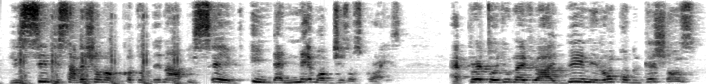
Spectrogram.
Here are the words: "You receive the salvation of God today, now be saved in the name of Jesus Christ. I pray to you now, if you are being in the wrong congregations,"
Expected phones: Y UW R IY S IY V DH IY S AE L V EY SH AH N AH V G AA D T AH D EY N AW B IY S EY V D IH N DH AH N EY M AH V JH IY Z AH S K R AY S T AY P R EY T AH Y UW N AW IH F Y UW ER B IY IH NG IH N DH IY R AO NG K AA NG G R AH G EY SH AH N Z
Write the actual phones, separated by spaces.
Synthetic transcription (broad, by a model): R IY S IY V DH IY S AE L V EY SH AH N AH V G AA D T AH D EY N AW B IY S EY V D IH N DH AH N EY M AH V JH IY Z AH S K R AY S T AY P R EY T AH Y UW N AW IH F Y UW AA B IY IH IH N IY R AO NG K AA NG G R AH G EY SH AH N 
